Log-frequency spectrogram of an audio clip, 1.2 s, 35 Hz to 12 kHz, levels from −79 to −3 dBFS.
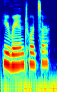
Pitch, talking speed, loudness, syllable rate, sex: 205 Hz, 210 wpm, -15 LUFS, 5.0 syllables/s, female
